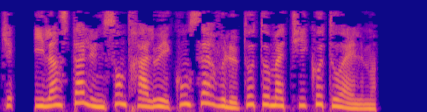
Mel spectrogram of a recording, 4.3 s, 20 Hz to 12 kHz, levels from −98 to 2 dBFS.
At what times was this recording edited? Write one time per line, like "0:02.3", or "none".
0:01.5
0:02.4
